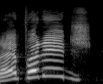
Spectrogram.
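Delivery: high, loud protest; defiant high holler; indignant shout. Retold or imitated. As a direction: yell it high, as proof against a liar. Retort to a rival's lies.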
